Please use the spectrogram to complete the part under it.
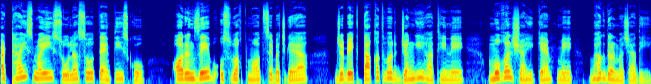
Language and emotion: Urdu, neutral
